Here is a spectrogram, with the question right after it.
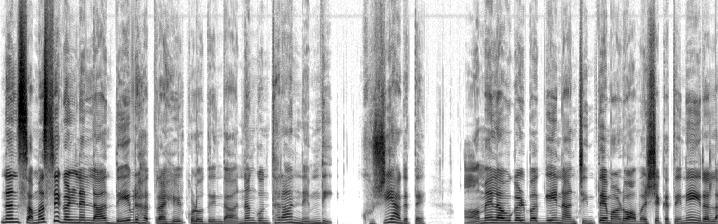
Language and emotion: Kannada, happy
